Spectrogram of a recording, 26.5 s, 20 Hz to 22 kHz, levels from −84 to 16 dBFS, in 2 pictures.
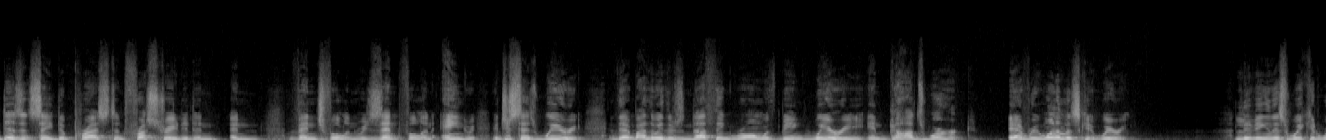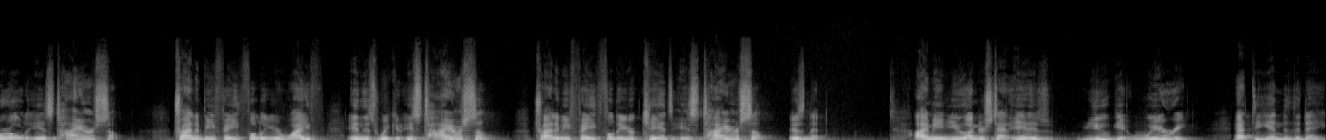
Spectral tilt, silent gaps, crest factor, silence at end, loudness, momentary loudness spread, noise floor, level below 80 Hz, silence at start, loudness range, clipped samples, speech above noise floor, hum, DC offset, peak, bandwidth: -6 dB/octave; none; 18 dB; 0 s; -18 LUFS; 9 LU; -65 dBFS; -56 dBFS; 0 s; 4 LU; under 0.1%; 47 dB; none; under 0.1%; 0 dBFS; 13.5 kHz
